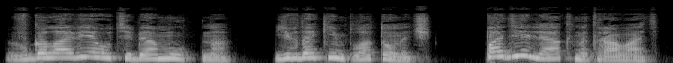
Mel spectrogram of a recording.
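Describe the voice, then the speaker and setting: A woman's voice: medium pitch, very animated, moderate pace, a little mellow. A woman voicing a respected old village elder who admonishes steadily, in a spoken storybook. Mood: admonishing.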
